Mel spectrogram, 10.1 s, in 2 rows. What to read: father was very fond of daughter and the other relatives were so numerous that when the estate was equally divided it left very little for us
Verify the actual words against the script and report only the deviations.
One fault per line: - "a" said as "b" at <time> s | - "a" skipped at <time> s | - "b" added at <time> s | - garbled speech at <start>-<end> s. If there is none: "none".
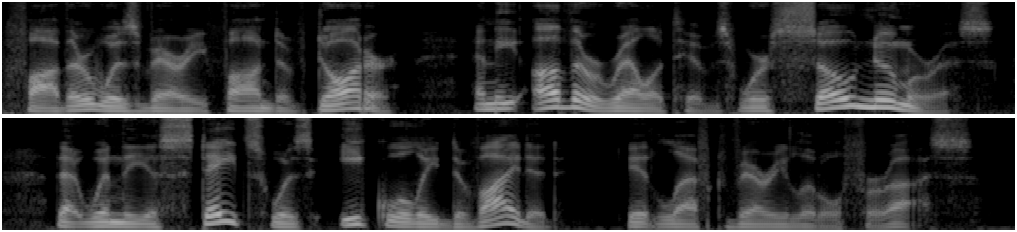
- "estate" said as "estates" at 5.8 s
